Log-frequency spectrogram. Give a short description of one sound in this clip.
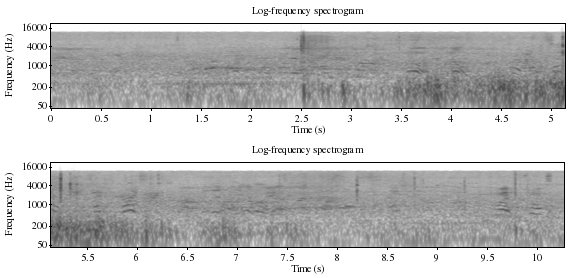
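Young men shout and call out across an open pitch.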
